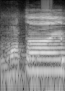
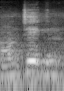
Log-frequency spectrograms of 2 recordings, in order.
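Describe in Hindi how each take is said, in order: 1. इस नाम को g की ध्वनि के बिना बोला जाता है। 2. इस नाम को g की ध्वनि के साथ बोला जाता है। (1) "অনেকে মতায় বলে" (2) "অনেকে মন্টেগিন বলে, জি এর প্রোনাউন্সিয়েশন জেনারেলি হয় না"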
